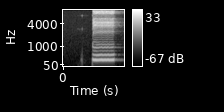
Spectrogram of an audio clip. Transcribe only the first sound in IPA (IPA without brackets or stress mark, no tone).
k͡p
